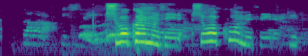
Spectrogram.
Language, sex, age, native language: Icelandic, male, 9, Icelandic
